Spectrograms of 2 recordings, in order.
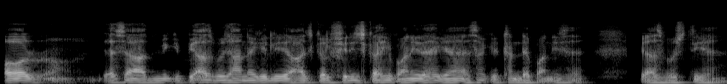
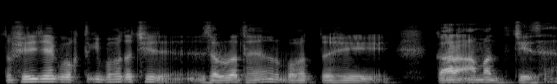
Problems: none marked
